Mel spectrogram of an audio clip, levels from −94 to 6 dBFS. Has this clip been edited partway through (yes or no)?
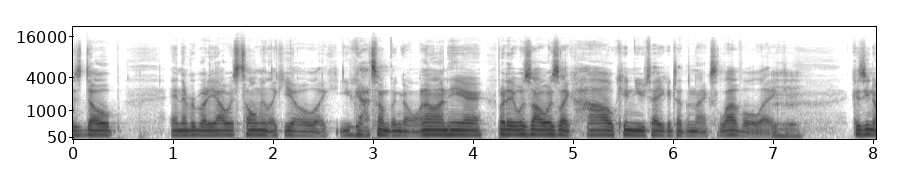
yes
